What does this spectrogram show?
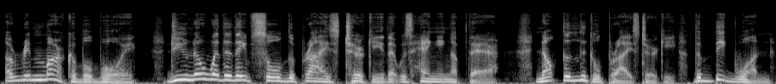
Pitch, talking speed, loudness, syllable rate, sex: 135 Hz, 185 wpm, -17 LUFS, 5.6 syllables/s, male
